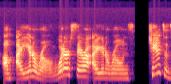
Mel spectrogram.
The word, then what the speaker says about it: Iannarone: And I'm so sorry to keep blanking on her name because I can see it in my head one way, but it's pronounced like a whole nother different way. Iannarone.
